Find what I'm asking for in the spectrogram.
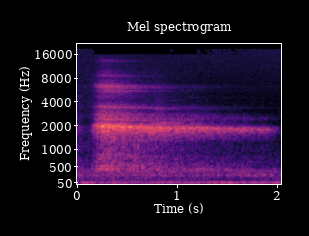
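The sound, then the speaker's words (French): A slow exhale through the mouth after a held breath, during a confidence-building breathing exercise. It is a steady airy hiss with a faint whistling tone that starts suddenly and trails off gently over about two seconds, with no talk. “tu bloques la respiration, tu laisses euh, un petit moment jusqu'à ce que tu puisses plus, d'accord Et après, tu commences à expirer tout doucement par la bouche.”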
